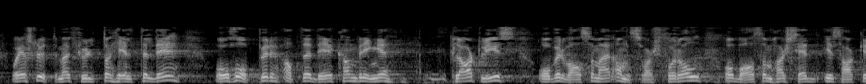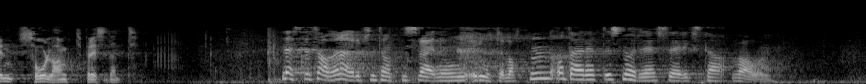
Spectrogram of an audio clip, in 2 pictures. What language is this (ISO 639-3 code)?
nor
